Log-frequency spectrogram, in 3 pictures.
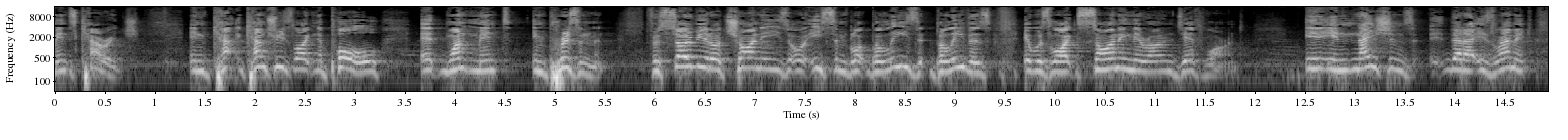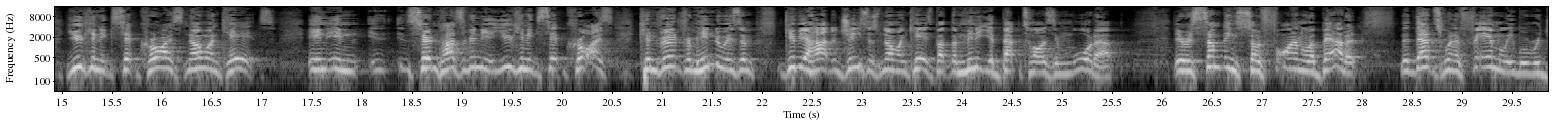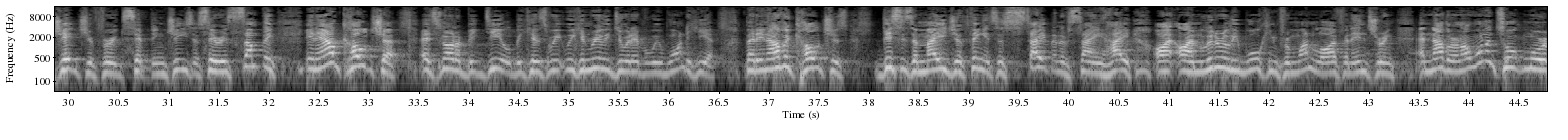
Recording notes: Recorded at Lifepoint Church, Adelaide. Recorded at one of our baptismal services at Lifepoint.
